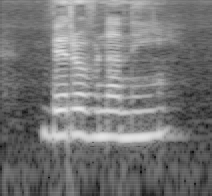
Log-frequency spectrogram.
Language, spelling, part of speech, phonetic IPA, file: Czech, vyrovnaný, adjective, [ˈvɪrovnaniː], Cs-vyrovnaný.ogg
- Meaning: 1. stable, even, balanced 2. calm, serene, well-balanced 3. tight, close 4. straight (a line, a column etc)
